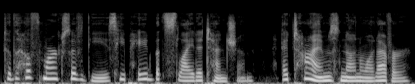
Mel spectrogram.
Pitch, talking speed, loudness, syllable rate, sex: 195 Hz, 215 wpm, -18 LUFS, 5.4 syllables/s, female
